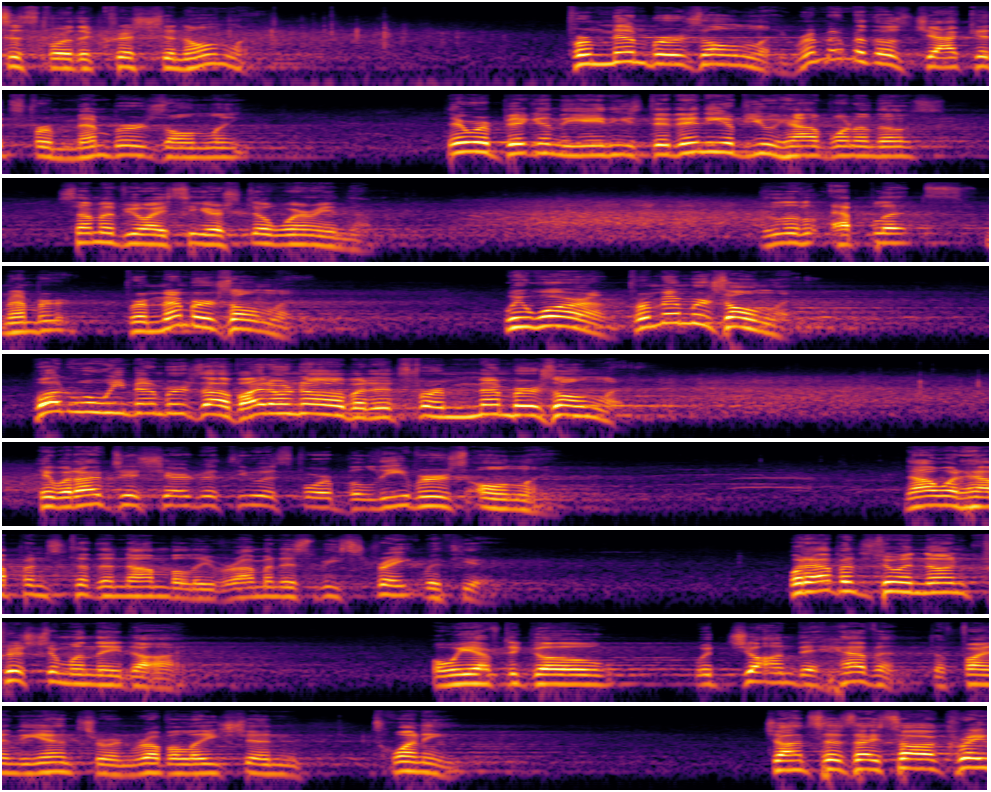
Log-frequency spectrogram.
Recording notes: Originally preached at the SoCal Harvest on August 17, 2014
